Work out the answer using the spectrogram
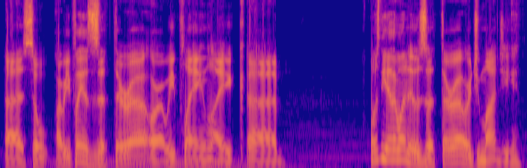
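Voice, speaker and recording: A man's voice: on the low side, animated, moderate pace, slight background noise. A man playing a video game, reading its text aloud and dropping casual, joking asides. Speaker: gaming streamer.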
